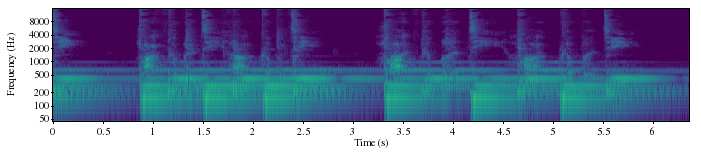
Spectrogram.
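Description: Handpan played with both hands in a 3-over-2 polyrhythm: the ding or a bass note and a melody note struck alternately in repeating groups, each note ringing on. Two such phrases, the first starting about a second in and the second about three seconds in, with the ringing fading near the end.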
